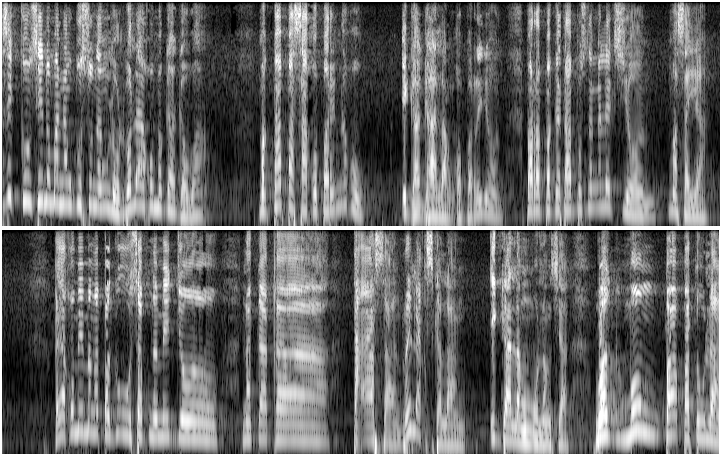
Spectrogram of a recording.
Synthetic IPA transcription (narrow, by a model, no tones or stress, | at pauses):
kɐsɛkʊŋsiːnomanɐŋɡʊst̪onɐŋlod̪wɐlaʔɐko̞mɐɡaɡɐwaʔ | mɐɡ̚papasakopɐɾɪnɐko̞ʔɪɡaɡaːlɐŋkopɐɾɪnjonpaːɾɐpɐɡ̚kːɐt̪aːposnɐŋɛlɛksjo̞nmɐsɐja | kɐjaʔkʊŋmɐjmɐŋapɐɡuʔuːsɐp̚nɐmɛd͡ʒo̞ | nɐkakɐ | t̪ɐʔaːsɐnɾɛlakskɐlaŋʔɪɡaːlɐŋmolɐŋʃawɐɡ̚moŋpapɐt̪uːla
